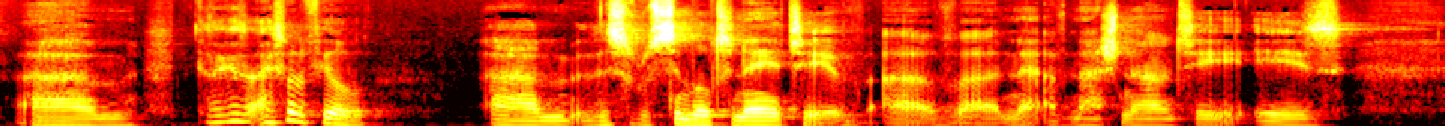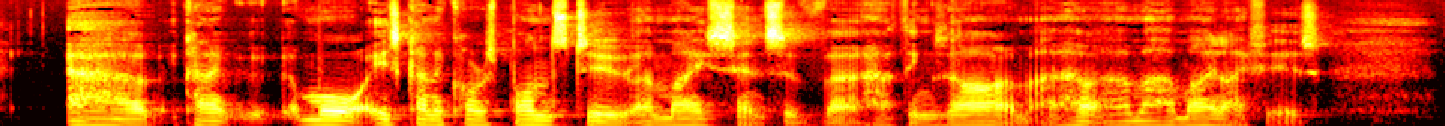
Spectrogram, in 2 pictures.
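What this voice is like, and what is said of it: English accent. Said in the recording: “I do have an English accent.”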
